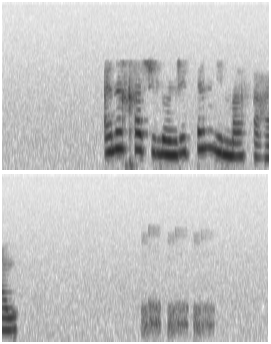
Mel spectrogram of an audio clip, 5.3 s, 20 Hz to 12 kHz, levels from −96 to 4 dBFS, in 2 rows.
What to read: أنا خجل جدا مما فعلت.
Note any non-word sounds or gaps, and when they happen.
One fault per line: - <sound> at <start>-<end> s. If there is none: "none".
- laugh at 4.1-4.8 s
